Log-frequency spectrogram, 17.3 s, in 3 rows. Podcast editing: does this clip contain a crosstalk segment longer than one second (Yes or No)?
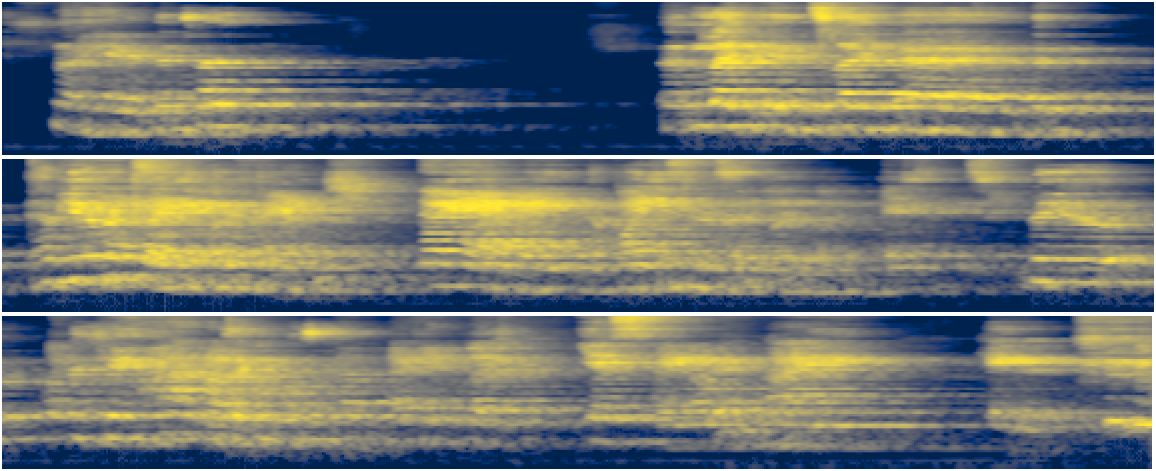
Yes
